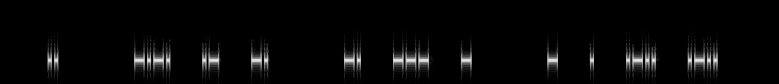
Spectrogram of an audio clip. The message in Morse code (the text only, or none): I CAN NOT TELL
